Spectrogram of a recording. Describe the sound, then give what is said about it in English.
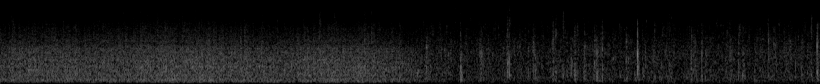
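Steady rain hisses down across the whole stretch, with individual drops pattering more distinctly in the second half as sharp ticks on a hard surface. No voices are present. “The rain is suppressing the smell at least.”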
